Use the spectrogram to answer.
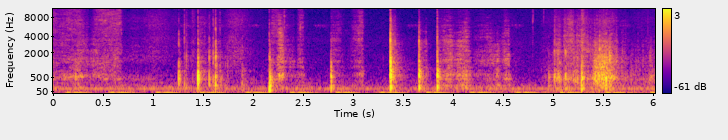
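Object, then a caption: Cardboard cereal box. Long nails tap and scratch the front panel of a large printed cardboard Corn Pops cereal box, held upright, hollow and probably filled. Irregular, dull, short taps stand out over soft scratchy rubbing, with a faint steady low hum beneath.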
